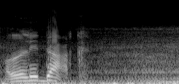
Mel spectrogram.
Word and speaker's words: Ladakh: To say Ladakh, if you go a little bit French, you'll get it right. Ladakh. And that's how you pronounce it. 100% guaranteed.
